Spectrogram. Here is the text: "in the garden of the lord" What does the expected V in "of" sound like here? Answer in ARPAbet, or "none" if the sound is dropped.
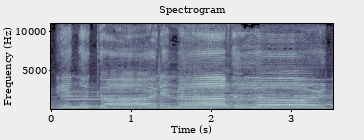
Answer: V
